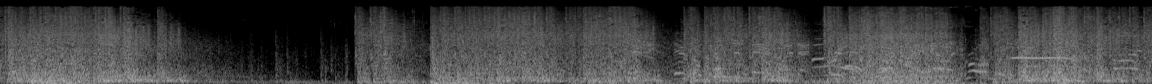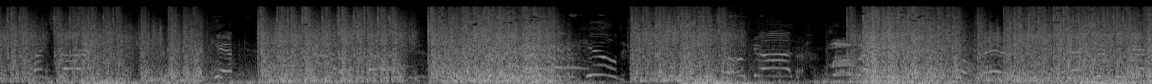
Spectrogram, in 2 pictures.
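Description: Gunfire crackles and explosions rumble in a noisy battle.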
